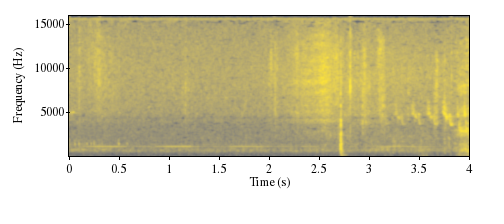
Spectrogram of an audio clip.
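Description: Quiet rural outdoor ambience with a faint thin tone that comes and goes, and a single sharp click about two-thirds of the way through.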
